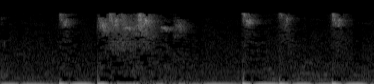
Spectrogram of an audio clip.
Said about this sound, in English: Not even a leaf moving. The birds are singing. The whole universe is still and yet a song.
